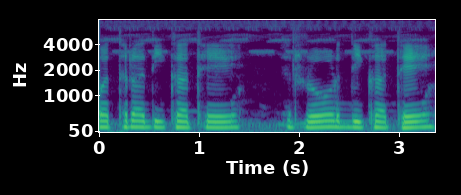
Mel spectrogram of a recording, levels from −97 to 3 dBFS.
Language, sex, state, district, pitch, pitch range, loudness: Chhattisgarhi, male, Chhattisgarh, Bilaspur, 155 Hz, 150-160 Hz, -28 LUFS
